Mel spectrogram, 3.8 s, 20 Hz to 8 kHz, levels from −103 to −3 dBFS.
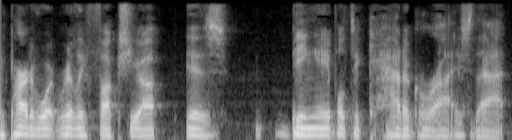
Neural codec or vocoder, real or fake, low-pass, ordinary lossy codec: none; real; 7.2 kHz; MP3, 48 kbps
